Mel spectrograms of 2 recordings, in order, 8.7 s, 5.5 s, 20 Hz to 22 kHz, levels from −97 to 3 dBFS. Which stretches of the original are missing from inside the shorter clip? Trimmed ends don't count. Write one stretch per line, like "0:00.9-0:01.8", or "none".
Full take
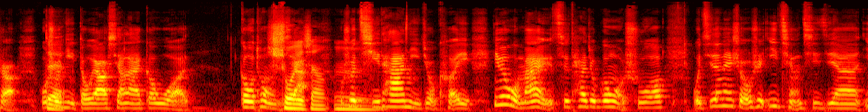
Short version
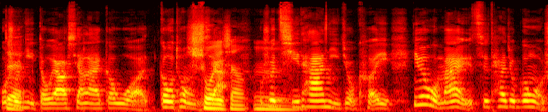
0:01.9-0:02.3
